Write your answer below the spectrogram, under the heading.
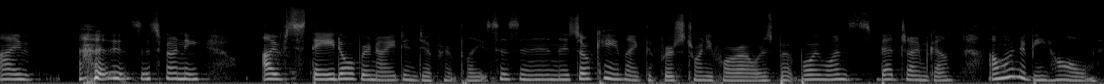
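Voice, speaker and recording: In an American accent, a woman speaks at a fairly slow pace with a fairly high pitch and ordinary pitch variation. Room echo is audible. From Maine coast, US. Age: 70s. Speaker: retired fisherwoman. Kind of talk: interview. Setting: church, audience.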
